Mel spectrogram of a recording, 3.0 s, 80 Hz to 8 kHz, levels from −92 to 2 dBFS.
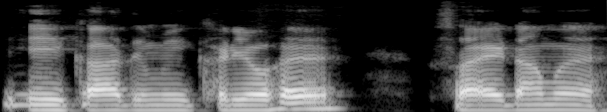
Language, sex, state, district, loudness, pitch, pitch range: Marwari, male, Rajasthan, Churu, -14 LUFS, 140 Hz, 135-140 Hz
